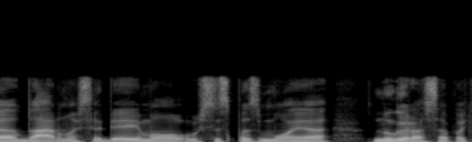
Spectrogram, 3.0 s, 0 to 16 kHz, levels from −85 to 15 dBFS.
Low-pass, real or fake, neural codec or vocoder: 7.2 kHz; fake; codec, 16 kHz, 4 kbps, X-Codec, HuBERT features, trained on balanced general audio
